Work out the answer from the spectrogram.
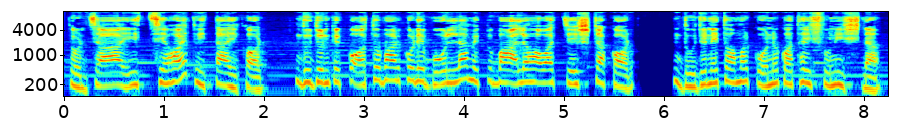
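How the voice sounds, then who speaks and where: A woman's voice: mid-range voice, normal speed, warm tone, close to an everyday voice. A woman voicing an upright eldest village sister in a cartoon, stern and admonishing, weary of her siblings. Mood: exasperated. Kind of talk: cartoon dialogue. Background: faint music.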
